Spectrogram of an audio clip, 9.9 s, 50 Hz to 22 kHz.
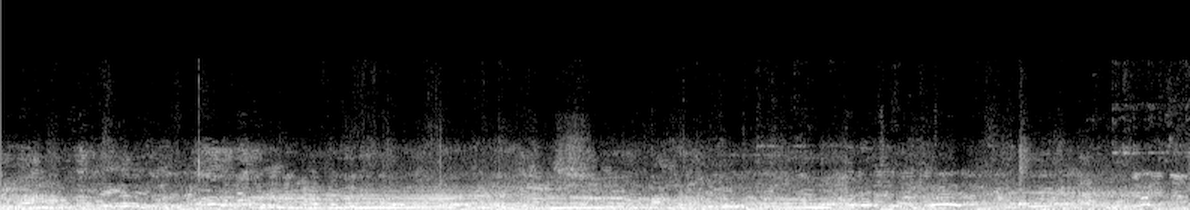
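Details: Amid a crowded Sahiwal cattle market in Cumilla, Bangladesh, 1 October 2024, several drawn-out arching lows rise and fall midway through, with a later short moo, surrounded by constant human voices and market bustle.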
